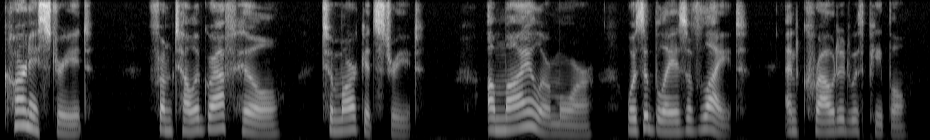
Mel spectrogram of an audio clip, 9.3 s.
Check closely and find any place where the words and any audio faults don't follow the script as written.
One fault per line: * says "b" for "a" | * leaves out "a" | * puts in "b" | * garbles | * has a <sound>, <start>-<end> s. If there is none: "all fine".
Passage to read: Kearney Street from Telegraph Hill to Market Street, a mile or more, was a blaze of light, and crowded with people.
all fine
